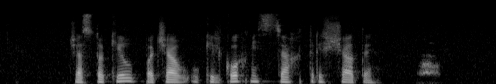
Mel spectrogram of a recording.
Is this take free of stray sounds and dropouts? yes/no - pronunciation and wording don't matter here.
no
